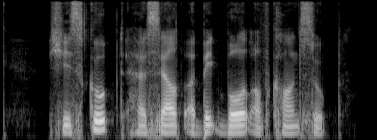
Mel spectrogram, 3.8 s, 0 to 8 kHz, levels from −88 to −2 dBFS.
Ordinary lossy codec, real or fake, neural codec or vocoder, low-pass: none; fake; codec, 16 kHz, 4.8 kbps, FACodec; none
